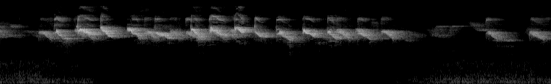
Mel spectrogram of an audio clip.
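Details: Song of a white-eye recorded 26 March 2022 in warm, very humid weather: loud, fast jumbled chirps and trills strung together without pause, easing into softer, sparser notes near the end.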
